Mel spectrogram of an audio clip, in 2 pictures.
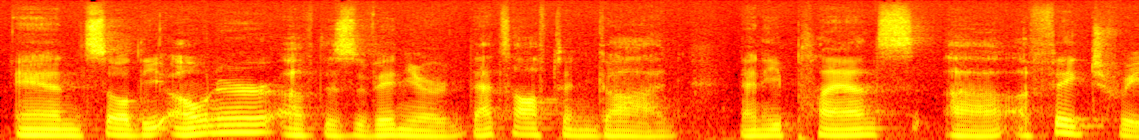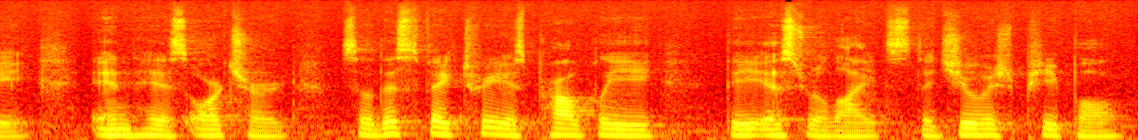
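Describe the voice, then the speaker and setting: Low-voiced man preaching as a priest. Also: a little slow, darkish tone, slight background noise. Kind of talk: Gospel reading and informal homily.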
